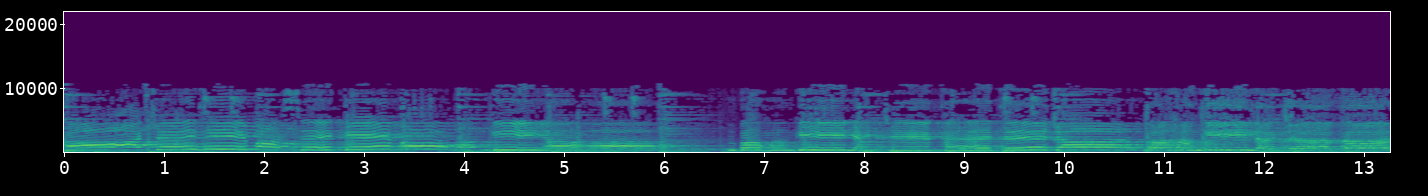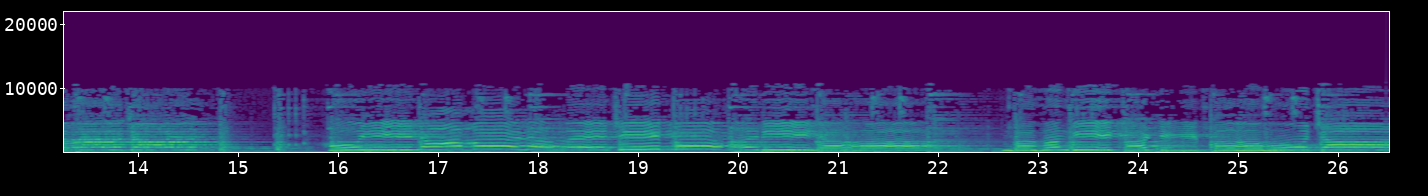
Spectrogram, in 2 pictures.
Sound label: chhat song, ringtone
